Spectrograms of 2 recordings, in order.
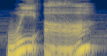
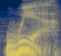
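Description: First: It is said as two full words. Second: It is said as one contracted syllable. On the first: "en lugar de we are" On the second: "quitamos la A de nuevo"

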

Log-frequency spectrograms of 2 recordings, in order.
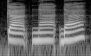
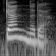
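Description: First: All three syllables have the same force. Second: One syllable is stressed more than the others. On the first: The speaker calls it right. "đọc là Canada" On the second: The speaker calls it wrong. "Chúng ta không đọc là Canada, không đọc như thế"

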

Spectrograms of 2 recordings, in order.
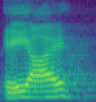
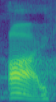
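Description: First: The word is not said like 'eye'. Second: The word is said like 'eye'. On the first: The speaker calls it wrong. "I've heard people pronounce it Ai" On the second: The speaker calls it right. "but it's pronounced I. Think I, or pirate"

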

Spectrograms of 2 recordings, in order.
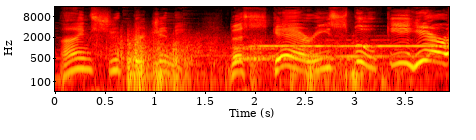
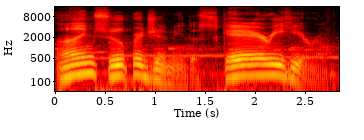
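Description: First: It is said with full conviction and energy. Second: It is said half-heartedly, with a sigh.

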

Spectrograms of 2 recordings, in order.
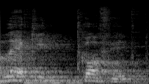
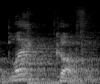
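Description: First: Both K sounds are pronounced separately. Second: The two K sounds merge into one. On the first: The speaker calls it wrong. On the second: The speaker calls it right. "você junta esse som e faz um som só"

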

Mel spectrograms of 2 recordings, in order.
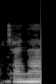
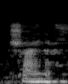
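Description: First: The word is said with a Vietnamese accent. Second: The word is said with an English pronunciation. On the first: The speaker calls it wrong. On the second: The speaker calls it right.

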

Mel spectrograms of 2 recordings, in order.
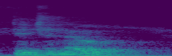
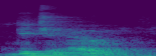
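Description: First: The stress is on know. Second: The stress is on know.

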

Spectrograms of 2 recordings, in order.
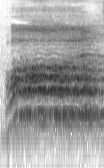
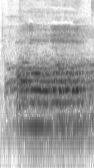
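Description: First: It is said at a high pitch. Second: It is said at a low pitch.

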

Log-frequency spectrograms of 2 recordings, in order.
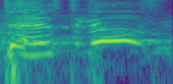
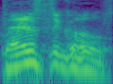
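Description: First: It is said in a higher voice. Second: It is said in a low, deep voice.

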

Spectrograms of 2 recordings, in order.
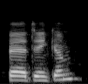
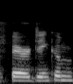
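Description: First: It is said in a put-on Australian accent. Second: It is said in the speaker's ordinary accent.

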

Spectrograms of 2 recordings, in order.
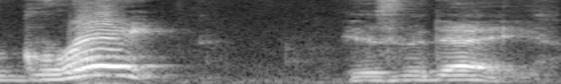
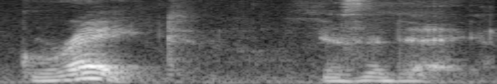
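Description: First: Great is emphasized by a raised, loud voice. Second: Great is emphasized by a pause before it. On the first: The word is emphasized by loudness. "I can raise my voice and say" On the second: The word is emphasized by a pause before it. "and then I pause"

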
